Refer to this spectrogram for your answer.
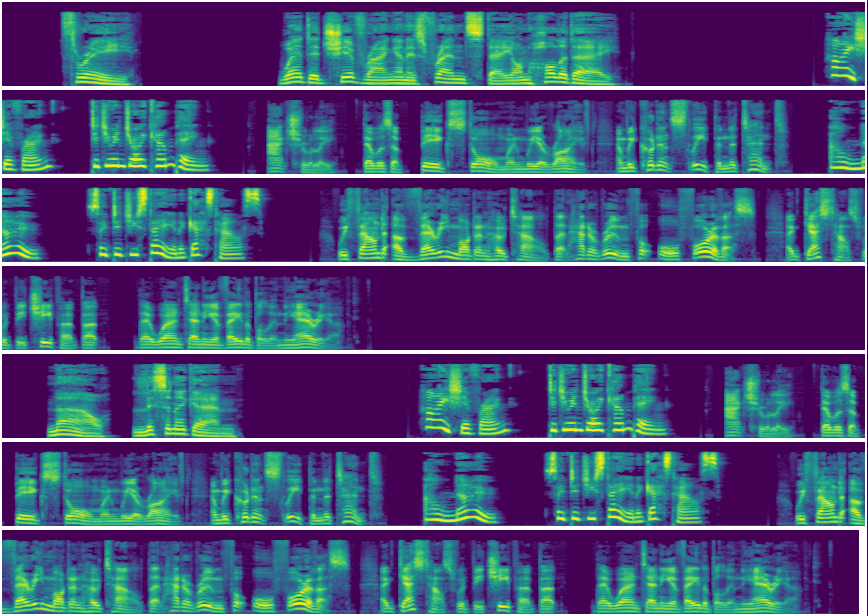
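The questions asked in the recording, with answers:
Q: Where did Shivrang and his friends stay on holiday?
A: In a modern hotel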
